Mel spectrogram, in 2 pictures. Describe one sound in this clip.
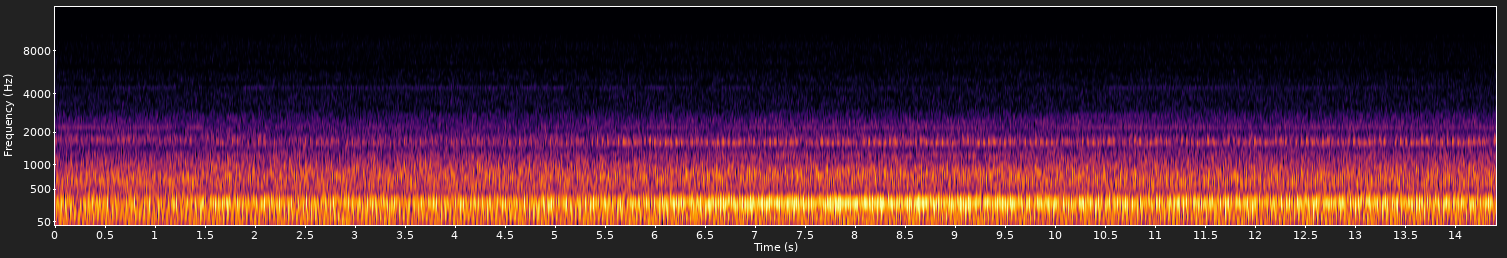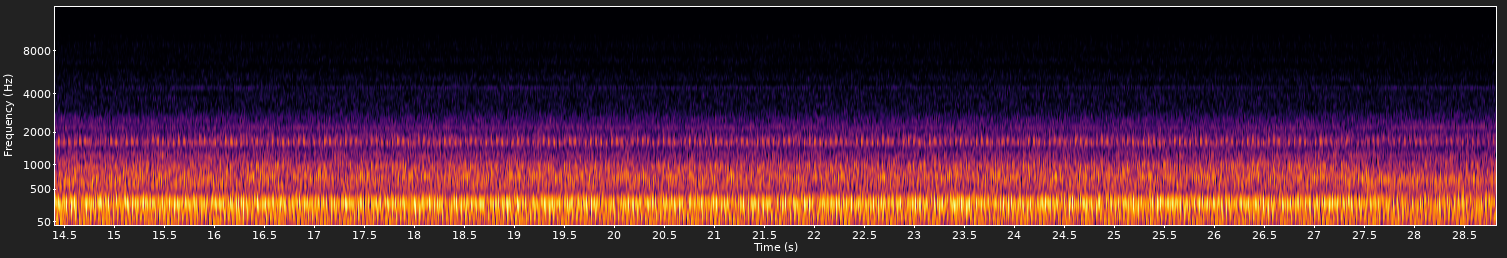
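A washing machine spins its drum fast with a steady whirring hum.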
